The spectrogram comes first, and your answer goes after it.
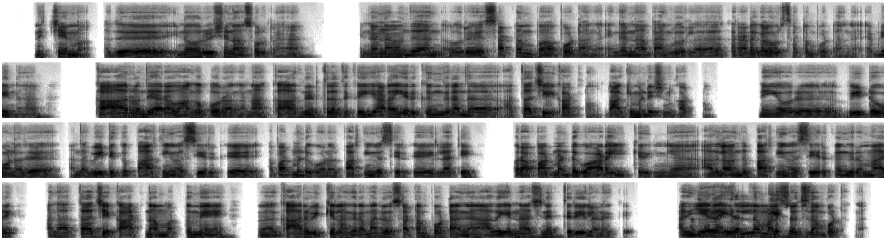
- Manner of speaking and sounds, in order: in English: "டாக்குமெண்டேஷன்"; in English: "அபார்ட்மெண்டுக்கு ஓனர் பார்க்கிங்"; in English: "அபார்ட்மெண்டுக்கு"
- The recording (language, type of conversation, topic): Tamil, podcast, மழையுள்ள ஒரு நாள் உங்களுக்கு என்னென்ன பாடங்களைக் கற்றுத்தருகிறது?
